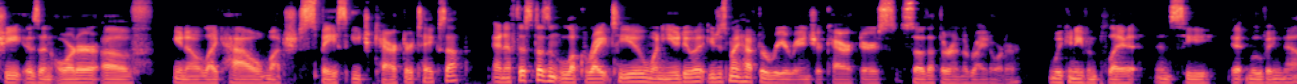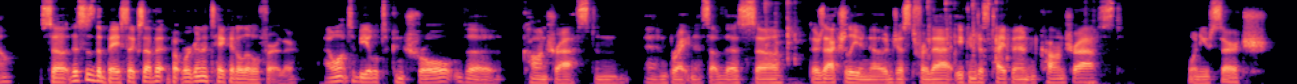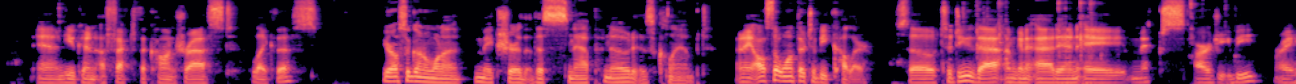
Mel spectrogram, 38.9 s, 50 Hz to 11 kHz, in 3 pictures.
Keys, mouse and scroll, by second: 10.3 space, 15.9 middle click, 16.1 middle click, 20.3 click, 20.6 shift+a, 26.2-26.5 scroll up 4, 26.7 shift+click, 33.2 shift+click, 34.8 middle click, 34.8 scroll down 5, 35.2 click, 35.7 shift+a.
